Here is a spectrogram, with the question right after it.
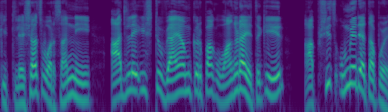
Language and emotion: Goan Konkani, happy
